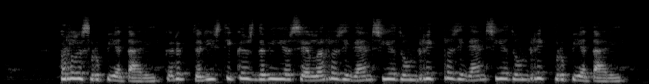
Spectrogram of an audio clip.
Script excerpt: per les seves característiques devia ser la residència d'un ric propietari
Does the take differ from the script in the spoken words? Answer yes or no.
yes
